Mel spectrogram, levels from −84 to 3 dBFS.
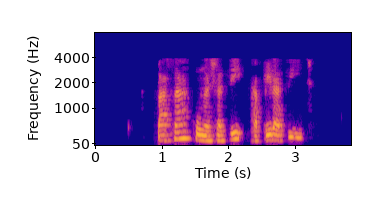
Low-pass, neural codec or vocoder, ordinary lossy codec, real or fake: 7.2 kHz; none; AAC, 16 kbps; real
